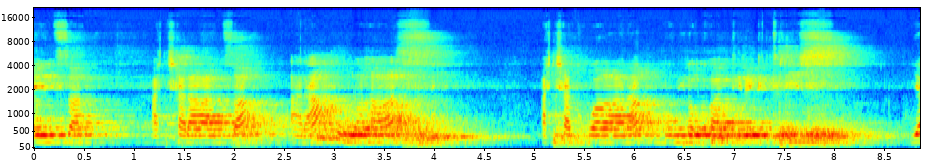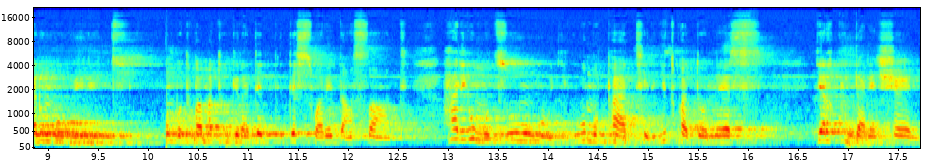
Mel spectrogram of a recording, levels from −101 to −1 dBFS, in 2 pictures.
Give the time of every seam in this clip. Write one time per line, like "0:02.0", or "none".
0:10.2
